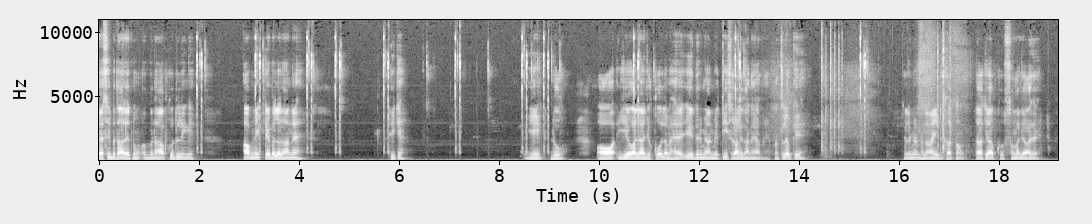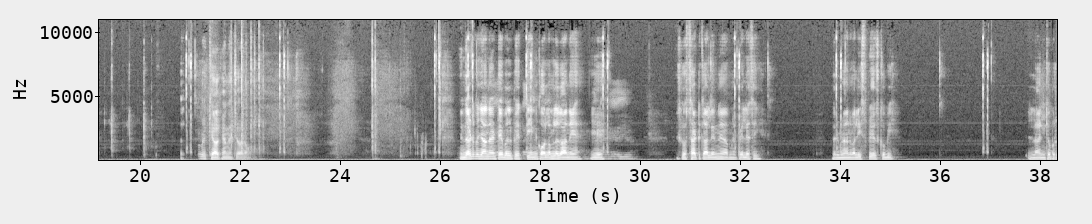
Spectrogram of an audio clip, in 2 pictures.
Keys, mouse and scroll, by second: 2.0-6.6 drag, 13.2-13.7 scroll up 1, 14.4 Return, 15.3 click, 16.8 ctrl+Return, 18.8 ctrl+z, 21.0 click, 21.8 BackSpace, 22.0 Return, 22.9 click, 24.6 Return, 25.9-31.5 drag.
